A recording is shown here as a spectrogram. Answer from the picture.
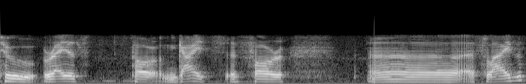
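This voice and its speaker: At a very slow pace, a man with a Polish accent speaks at medium pitch with fairly even intonation, against noticeable background noise. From Poland. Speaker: papercraft hobbyist. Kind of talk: tutorial. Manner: halting.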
